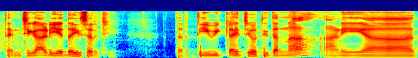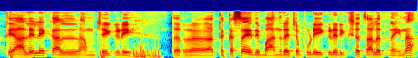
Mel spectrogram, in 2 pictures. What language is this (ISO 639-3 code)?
mar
